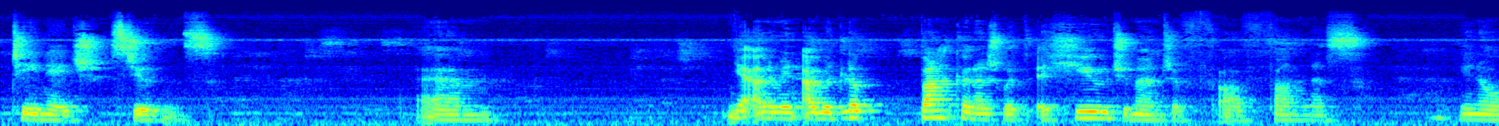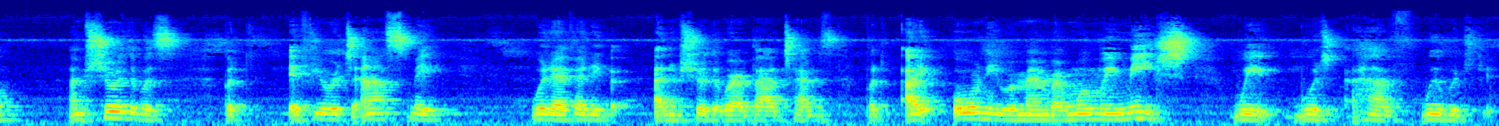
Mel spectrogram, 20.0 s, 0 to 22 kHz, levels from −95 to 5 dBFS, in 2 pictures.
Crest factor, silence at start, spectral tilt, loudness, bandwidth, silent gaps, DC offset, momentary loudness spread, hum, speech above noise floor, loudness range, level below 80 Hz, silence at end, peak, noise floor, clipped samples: 22 dB; 0 s; -3.5 dB/octave; -34 LUFS; 16 kHz; none; under 0.1%; 14 LU; none; 25 dB; 9 LU; -64 dBFS; 0 s; -12 dBFS; -58 dBFS; under 0.1%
